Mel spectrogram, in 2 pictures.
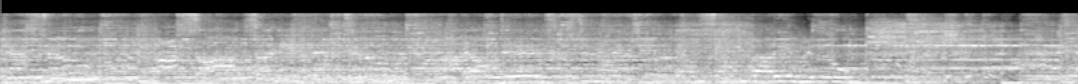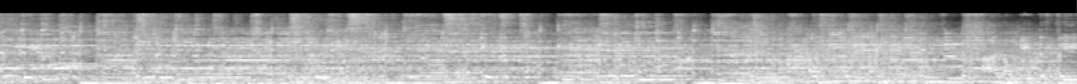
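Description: Live pop-rock band playing together with an orchestra, with singing heard over the music.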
